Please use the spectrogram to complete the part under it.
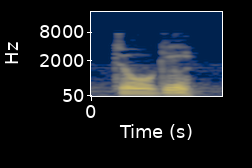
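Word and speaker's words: tsogi: Word number one is upstream, and it's pronounced zo gi, zo gi, zo gi.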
